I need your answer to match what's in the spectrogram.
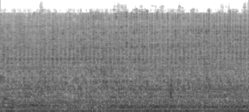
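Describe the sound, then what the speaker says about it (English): Tractors pass close by with a heavy, steady engine rumble and a slight knocking throb that holds at an even loudness. "We got tractors going by us."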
